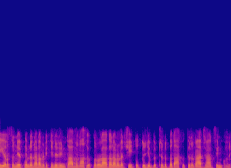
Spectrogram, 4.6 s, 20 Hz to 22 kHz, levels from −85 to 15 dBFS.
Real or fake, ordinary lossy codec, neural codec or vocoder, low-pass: fake; none; autoencoder, 22.05 kHz, a latent of 192 numbers a frame, VITS, trained on one speaker; 5.4 kHz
